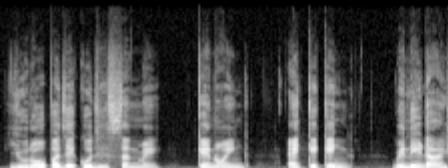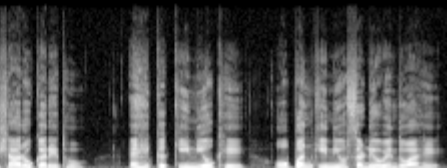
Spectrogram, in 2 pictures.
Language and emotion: Sindhi, neutral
